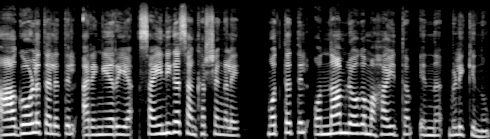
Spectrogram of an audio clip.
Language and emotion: Malayalam, neutral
